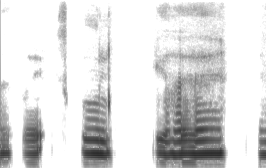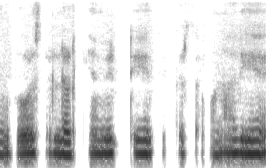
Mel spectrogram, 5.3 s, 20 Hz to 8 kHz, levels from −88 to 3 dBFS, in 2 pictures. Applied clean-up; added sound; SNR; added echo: none; none; none; none.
